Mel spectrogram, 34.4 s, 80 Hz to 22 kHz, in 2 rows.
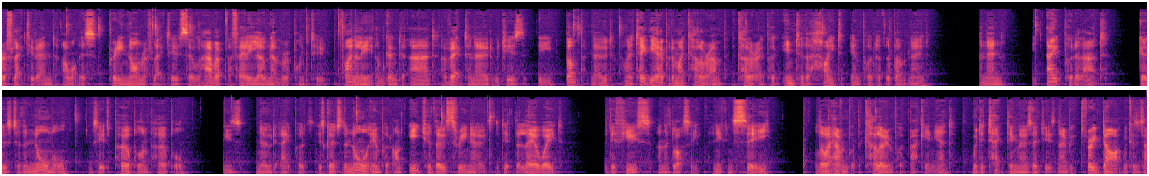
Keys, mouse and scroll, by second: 1.0 click, 4.8 middle click, 5.0 click, 8.6 click, 15.5 click, 21.8 click, 24.9 middle click, 27.8-30.1 scroll up 2, 31.2 scroll up 1, 34.0-34.3 scroll up 1.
